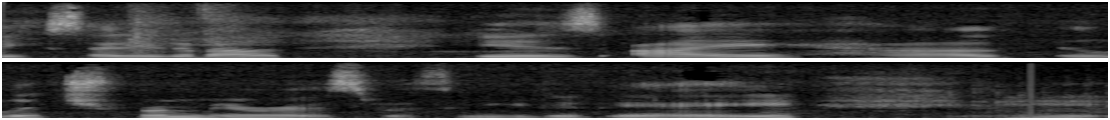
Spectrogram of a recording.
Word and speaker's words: Ilich: So, your first name is pronounced Illich. So, yeah, my first name is Illich.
